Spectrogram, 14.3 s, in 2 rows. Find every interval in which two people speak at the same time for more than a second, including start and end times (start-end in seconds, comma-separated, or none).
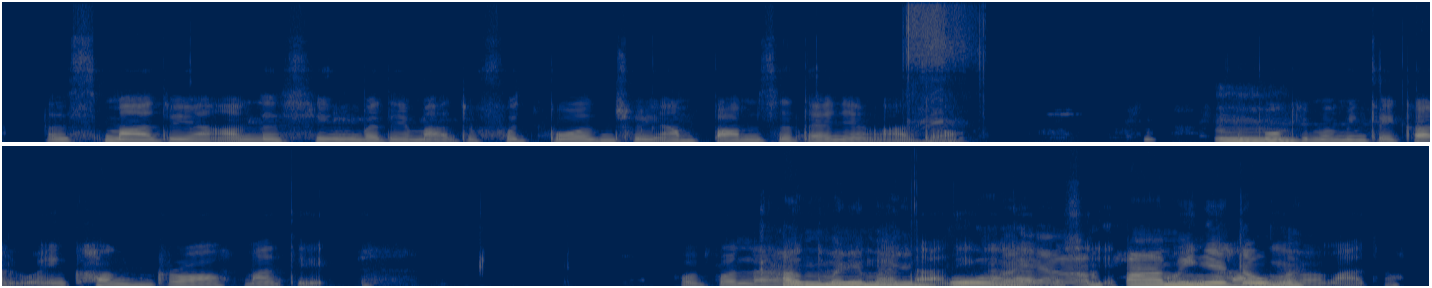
10.9-13.7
